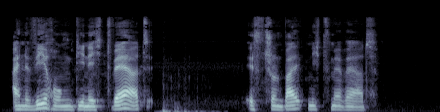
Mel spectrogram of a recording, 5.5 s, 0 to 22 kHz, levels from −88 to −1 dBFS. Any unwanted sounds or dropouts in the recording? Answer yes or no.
yes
